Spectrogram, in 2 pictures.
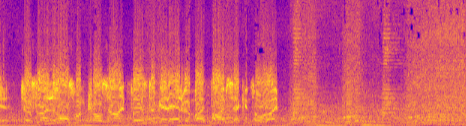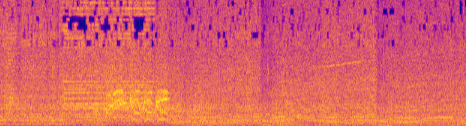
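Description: A race car engine revs loudly and then roars as it speeds up through the gears.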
